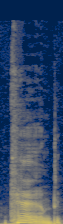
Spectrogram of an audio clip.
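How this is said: It is said in an American accent. "ಅದೇ American English ಕ್ಯಾಂಟ್"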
